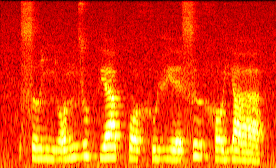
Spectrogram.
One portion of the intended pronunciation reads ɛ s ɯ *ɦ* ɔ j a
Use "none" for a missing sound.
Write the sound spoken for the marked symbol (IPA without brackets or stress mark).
h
